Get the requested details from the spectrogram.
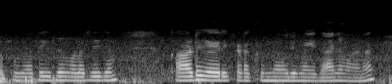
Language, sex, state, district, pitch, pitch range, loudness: Malayalam, female, Kerala, Kollam, 180 Hz, 175-190 Hz, -19 LUFS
